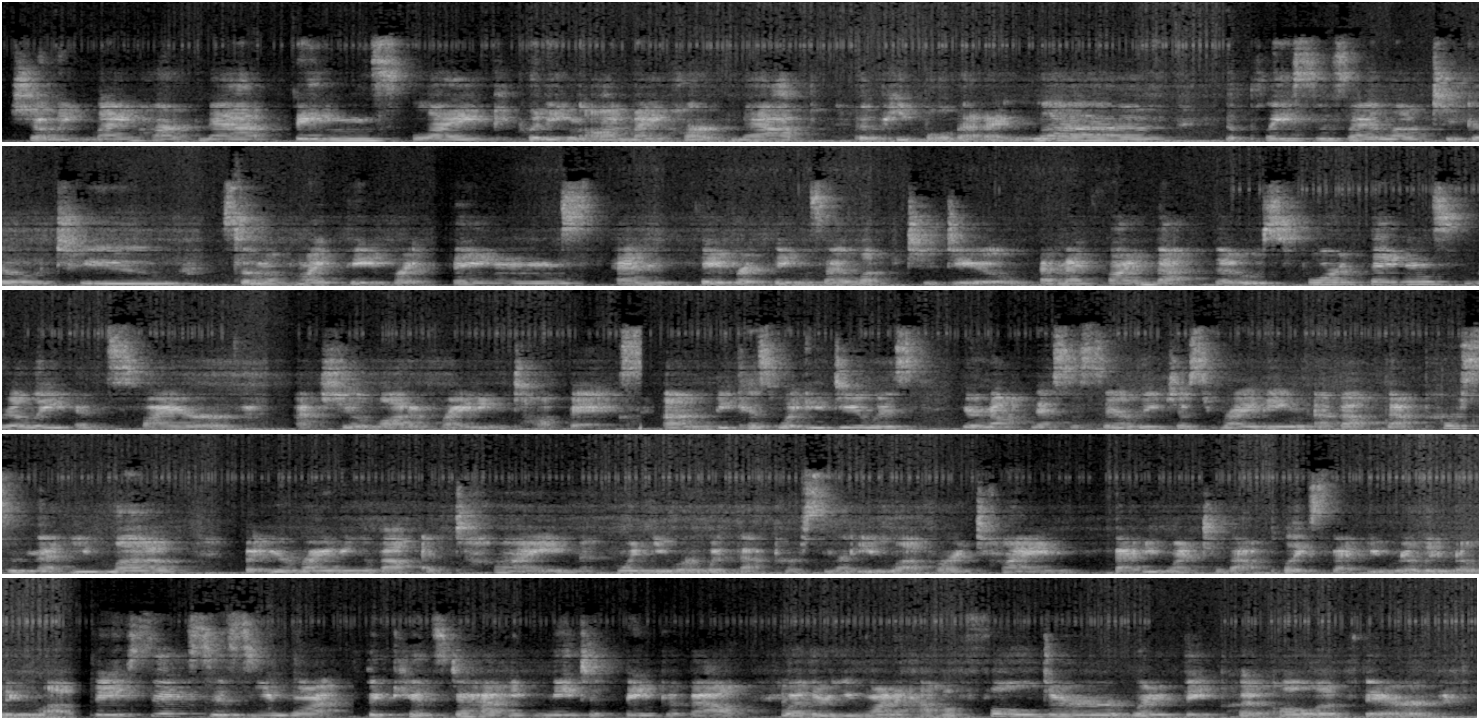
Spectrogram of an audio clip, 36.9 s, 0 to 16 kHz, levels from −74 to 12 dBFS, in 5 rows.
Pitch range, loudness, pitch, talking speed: 160-205 Hz, -15 LUFS, 180 Hz, 200 wpm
